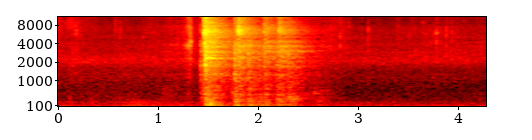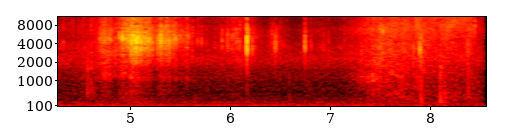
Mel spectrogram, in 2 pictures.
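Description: Handling and movement noise from someone crouching and shifting about: rustling and scuffing, with one loud burst of noise lasting about a second, starting about a second and a half in, and a few small clicks later on. A faint steady low hum runs underneath.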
